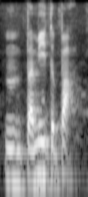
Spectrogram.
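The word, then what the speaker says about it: Bemidbar: 希伯来语发音是 Bamidha 啊，就是这个 Bamidba，在旷野，它原来的名字。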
